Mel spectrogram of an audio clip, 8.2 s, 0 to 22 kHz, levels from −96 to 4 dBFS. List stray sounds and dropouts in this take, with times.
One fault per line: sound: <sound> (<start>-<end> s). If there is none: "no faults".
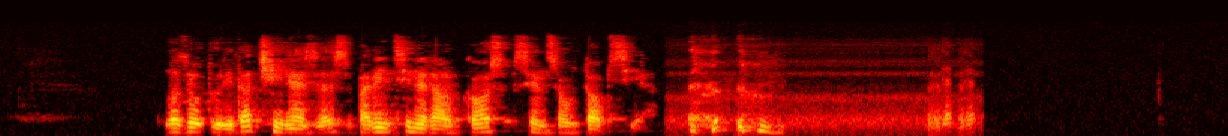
sound: cough (4.6-5.3 s)
sound: laugh (6.2-6.5 s)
